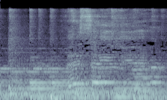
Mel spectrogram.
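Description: Live band music heard from the audience: a male voice singing over electric guitar and a steady low bass, with a sung note bending in pitch about a second in.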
